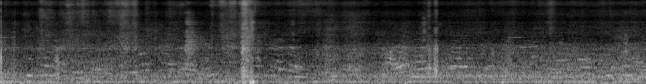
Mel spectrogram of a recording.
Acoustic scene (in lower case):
crowded indoor space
